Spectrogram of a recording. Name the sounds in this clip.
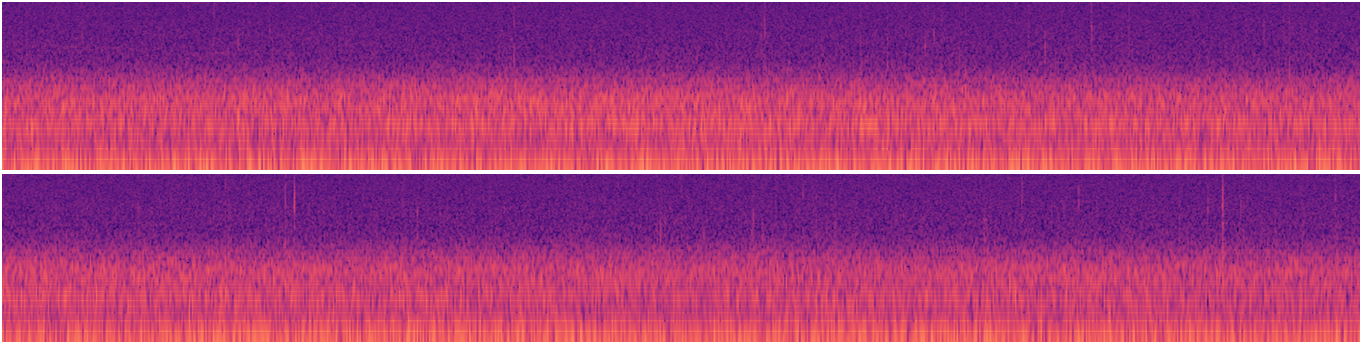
forest ambience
